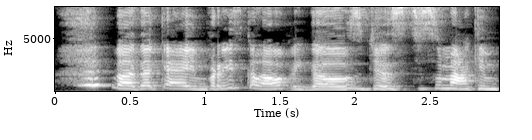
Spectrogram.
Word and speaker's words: Briscola: But just so you know, Briscola is the correct name because it's an Italian card game. So I'm going to use the Italian pronunciation. But okay, Briscola off he goes, just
